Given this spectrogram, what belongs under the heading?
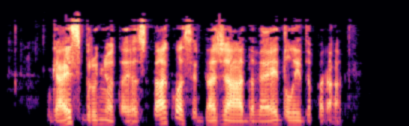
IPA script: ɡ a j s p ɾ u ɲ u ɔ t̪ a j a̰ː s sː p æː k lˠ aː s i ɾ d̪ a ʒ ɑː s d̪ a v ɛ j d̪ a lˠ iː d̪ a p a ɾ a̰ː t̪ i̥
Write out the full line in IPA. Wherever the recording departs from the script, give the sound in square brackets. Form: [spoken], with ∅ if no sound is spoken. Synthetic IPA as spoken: ɡ a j s [b] ɾ u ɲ u ɔ t̪ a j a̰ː s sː p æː k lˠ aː s i ɾ d̪ a ʒ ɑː [∅] d̪ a v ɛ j d̪ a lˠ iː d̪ a p a ɾ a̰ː t̪ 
